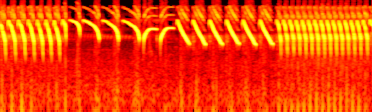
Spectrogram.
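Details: Long 'cuit cuit' canary chirping with rolling 'ngerol' trills, a master recording meant to lure young or silent canaries into song: rapid series of steep down-slurred whistles, some hooked up-sweeps, then a quick even trill of repeated notes.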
